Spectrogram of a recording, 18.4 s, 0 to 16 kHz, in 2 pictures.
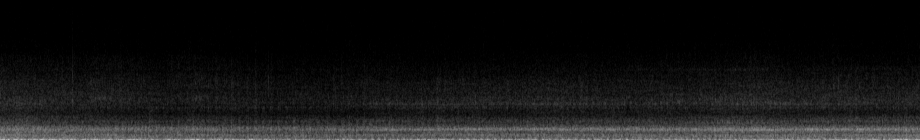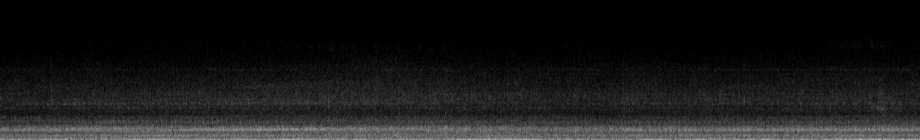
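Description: Yamaha Lander 250 trail motorcycle's single-cylinder engine running under way at low speed, its note drifting slowly up and down with the throttle, under a steady rumble of wind on the helmet-mounted microphone.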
